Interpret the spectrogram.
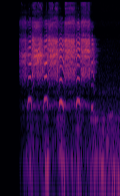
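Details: White-bellied caique, a parrot, giving a harsh, broadband screeching call of about five rapid pulses, each with a short rising-falling squeal, lasting over a second before ending abruptly.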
